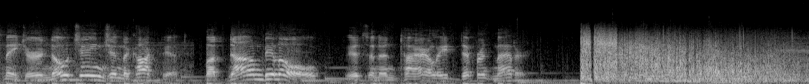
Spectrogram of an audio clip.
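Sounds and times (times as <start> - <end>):
speech: 0.0 - 5.4
double bang of a sonic boom from a supersonic aircraft: 5.8 - 8.0.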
